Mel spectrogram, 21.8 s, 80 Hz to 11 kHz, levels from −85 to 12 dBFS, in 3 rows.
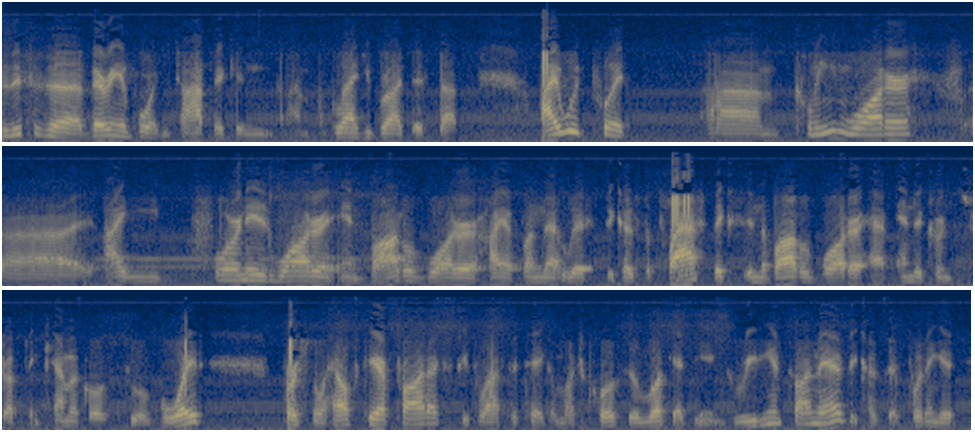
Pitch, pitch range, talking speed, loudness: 100 Hz, 90-110 Hz, 180 wpm, -25 LUFS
